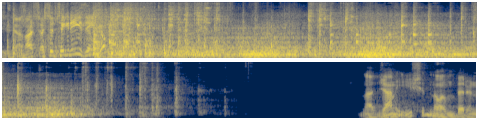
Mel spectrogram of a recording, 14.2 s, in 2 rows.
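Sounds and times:
speech: 0:00.0 - 0:03.0, 0:12.6 - 0:14.2
rock pile collapsing after pick strike: 0:00.0 - 0:09.7.

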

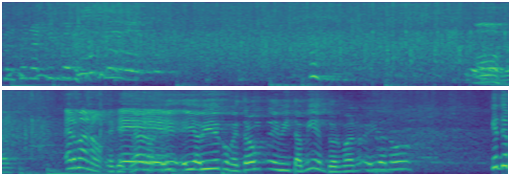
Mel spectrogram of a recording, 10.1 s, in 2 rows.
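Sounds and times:
laughter: 0:00.0 - 0:05.2, 0:08.5 - 0:10.1
audience applause: 0:00.0 - 0:06.4
speech: 0:04.8 - 0:09.3, 0:10.0 - 0:10.1.

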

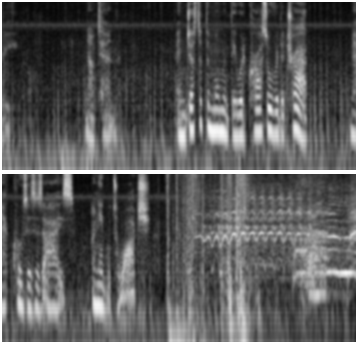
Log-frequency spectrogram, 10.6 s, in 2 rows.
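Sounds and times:
speech: 0:01.2 - 0:01.9, 0:02.6 - 0:07.7
horses whinnying while falling into a trench: 0:07.9 - 0:10.6.

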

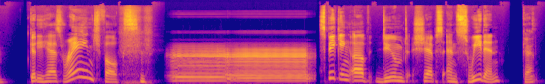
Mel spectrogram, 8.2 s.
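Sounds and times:
speech: 0:00.5 - 0:02.8, 0:04.9 - 0:08.1
burp imitating a foghorn: 0:02.5 - 0:04.7.

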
